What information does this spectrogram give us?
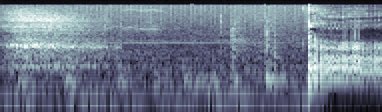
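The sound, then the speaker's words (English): A voice imitates a growl: a low, rough, pulsing rumble for about two seconds, ending in a sudden harsh, louder snarl. “Growling, snapping, snarling.”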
